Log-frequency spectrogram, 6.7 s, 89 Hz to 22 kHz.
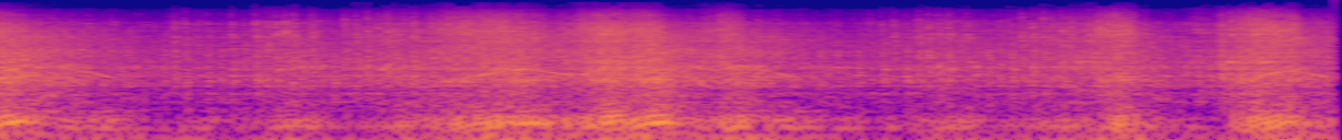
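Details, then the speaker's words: Saab Sonett III engine just reinstalled after oil pan gasket job, distributor rotor corrected from 180 degrees off, all plugs connected, new paint smoking: steady, even low rumble with slight idle speed wander, no misses or knocks; normal idle. "smoking hell yeah after so long it runs finally and the timing set right"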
